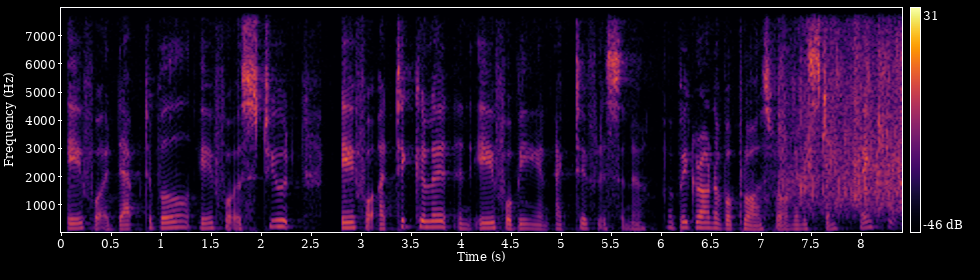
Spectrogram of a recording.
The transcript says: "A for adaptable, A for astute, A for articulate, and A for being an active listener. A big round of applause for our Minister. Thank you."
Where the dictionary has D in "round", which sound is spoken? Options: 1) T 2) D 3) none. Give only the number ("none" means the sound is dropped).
2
